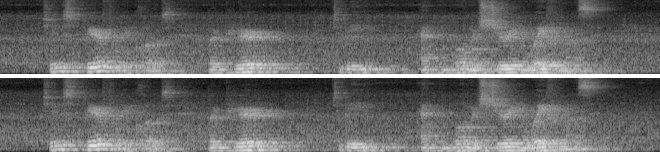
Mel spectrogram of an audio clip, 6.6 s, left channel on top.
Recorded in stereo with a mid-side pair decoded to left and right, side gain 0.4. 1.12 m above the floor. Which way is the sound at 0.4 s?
5° right.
